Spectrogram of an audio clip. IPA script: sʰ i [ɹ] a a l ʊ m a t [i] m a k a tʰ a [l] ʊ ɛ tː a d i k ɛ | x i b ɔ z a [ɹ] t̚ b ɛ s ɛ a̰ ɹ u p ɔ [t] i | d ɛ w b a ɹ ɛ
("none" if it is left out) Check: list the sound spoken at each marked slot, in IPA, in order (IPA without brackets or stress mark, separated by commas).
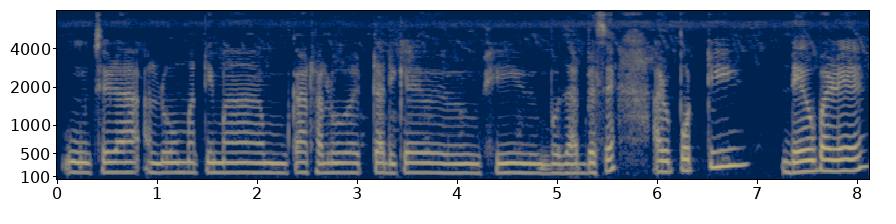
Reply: ɹ, i, l, none, t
